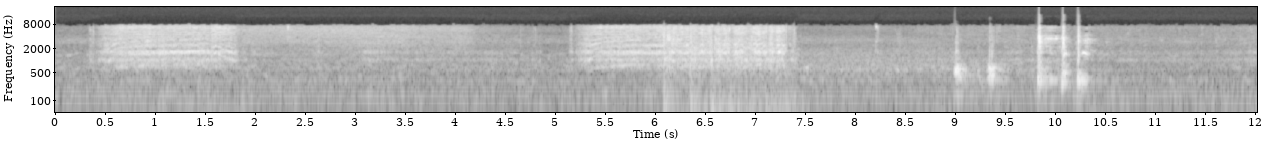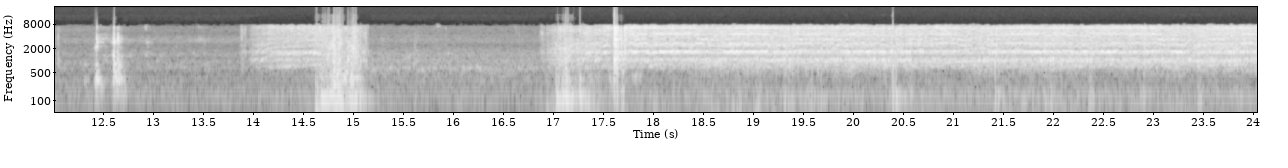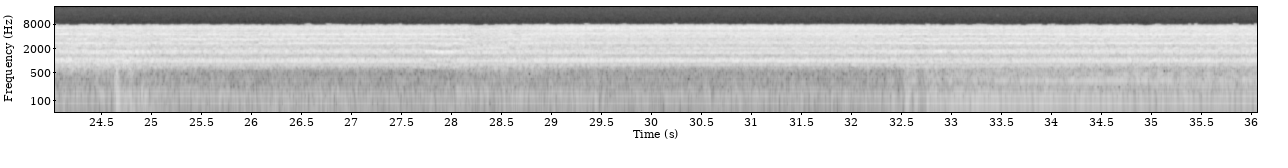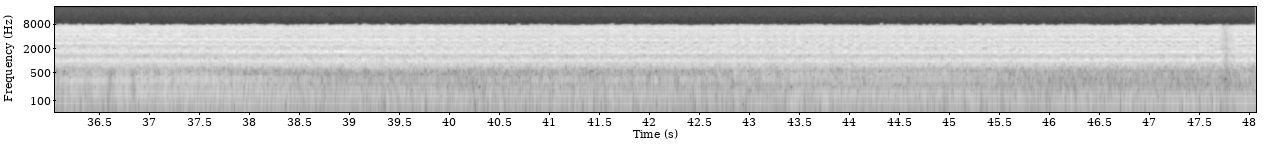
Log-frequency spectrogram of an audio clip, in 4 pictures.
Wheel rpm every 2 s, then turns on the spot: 110, 10, 70, 120, 10, 20, 10, 70, 90, 240, 240, 240, 240, 240, 250, 260, 250, 250, 240, 240, 230, 230, 230, 250.
2-4 8-12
